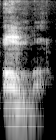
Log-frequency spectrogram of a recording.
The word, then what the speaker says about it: Allah: When we say Allah, right? Do you know you have one aleph, a lam. The other aleph is silent. It's really not there.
